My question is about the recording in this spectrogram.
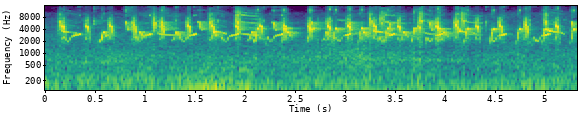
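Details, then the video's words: Shrill repeated notes from a dark-necked tailorbird, about four per second in uneven clusters, each a sharp downward sweep, from a Thai bird of forest, bamboo and fruit orchards. "เสียงนกกระจิบคอดำDark necked Tailorbird Sounds"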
